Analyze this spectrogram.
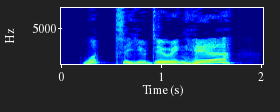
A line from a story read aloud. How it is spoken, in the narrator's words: asked Allison, as loudly as she dared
